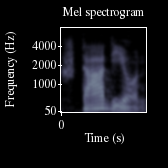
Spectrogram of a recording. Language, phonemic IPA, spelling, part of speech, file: German, /ˈʃtaːdi̯ɔn/, Stadion, noun, De-Stadion.ogg
- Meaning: 1. stadium (venue for sporting events) 2. stadion (Ancient Greek unit of length)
